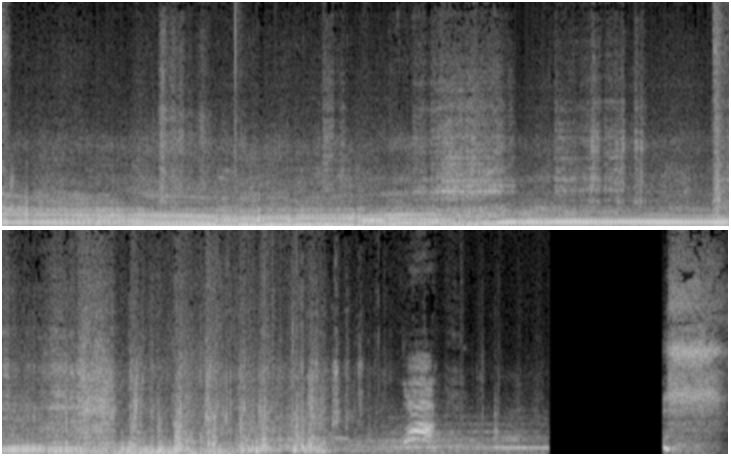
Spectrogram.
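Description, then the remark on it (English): A loud motorcycle engine rumbles steadily and revs up, its pitch climbing midway, before cutting out abruptly into silence followed by a brief burst of noise. “Is the motorcycle still a bike?”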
